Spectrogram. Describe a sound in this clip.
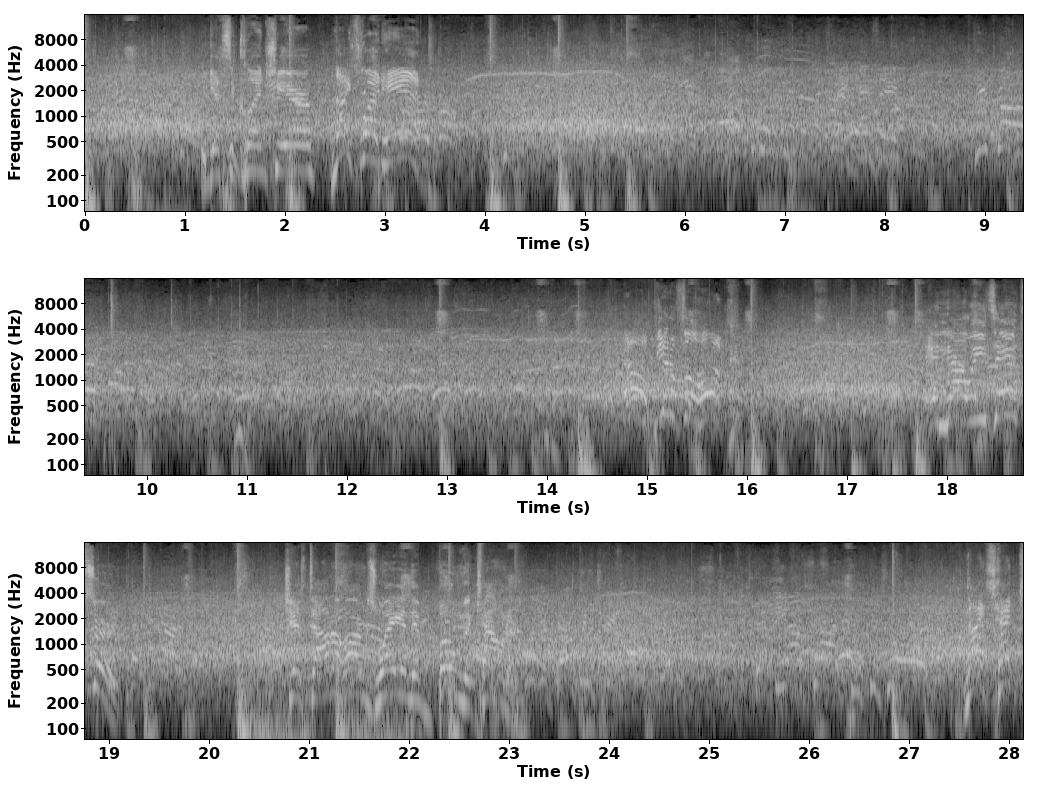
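A crowd roars and cheers in a large arena.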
